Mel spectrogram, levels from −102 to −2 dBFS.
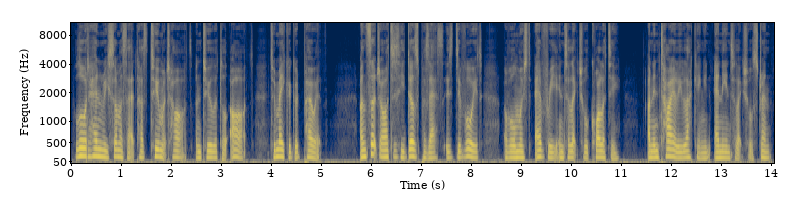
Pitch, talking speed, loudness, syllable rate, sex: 145 Hz, 160 wpm, -21 LUFS, 5.2 syllables/s, female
